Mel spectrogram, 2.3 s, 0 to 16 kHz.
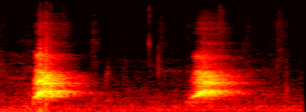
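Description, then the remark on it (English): A dog in a hallway barks twice, two loud, sharp woofs about a second apart, each trailing off briefly, with no voices and near silence in between. “The dispatcher interruption every 3 minutes or your damn dog in the hallway?”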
